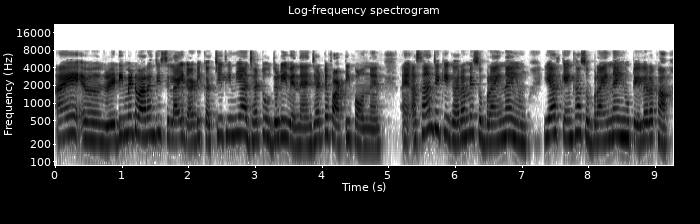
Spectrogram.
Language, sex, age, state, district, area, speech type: Sindhi, female, 45-60, Rajasthan, Ajmer, urban, spontaneous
